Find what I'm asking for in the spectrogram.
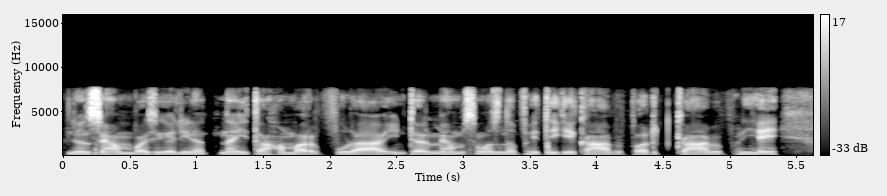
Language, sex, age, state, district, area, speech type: Maithili, male, 45-60, Bihar, Sitamarhi, urban, spontaneous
